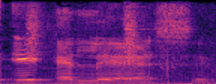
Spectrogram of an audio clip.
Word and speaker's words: Eels: EELS, come lo pronunciamo? – Eels.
